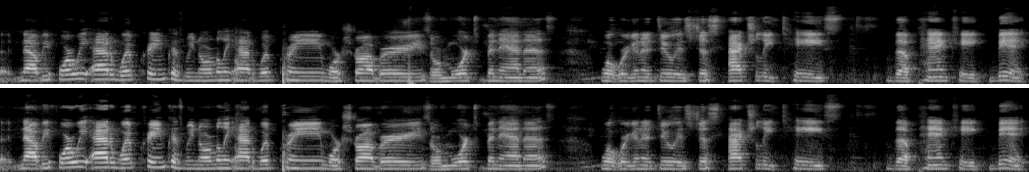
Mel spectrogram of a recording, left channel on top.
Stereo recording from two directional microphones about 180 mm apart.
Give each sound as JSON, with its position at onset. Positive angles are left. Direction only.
{"t": 0.2, "sound": "speech", "side_deg": 15}
{"t": 1.8, "sound": "speech", "side_deg": -20}
{"t": 3.4, "sound": "speech", "side_deg": 5}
